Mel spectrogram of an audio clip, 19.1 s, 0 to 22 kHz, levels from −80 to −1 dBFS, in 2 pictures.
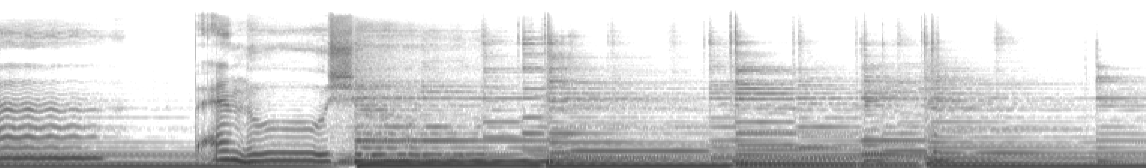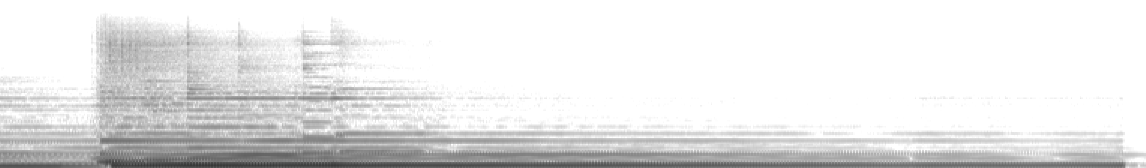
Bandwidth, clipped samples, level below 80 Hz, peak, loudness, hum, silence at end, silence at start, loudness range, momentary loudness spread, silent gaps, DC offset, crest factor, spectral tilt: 15 kHz; under 0.1%; -32 dBFS; -12 dBFS; -28 LUFS; none; 0.15 s; 0 s; 10 LU; 15 LU; none; under 0.1%; 16 dB; -6.5 dB/octave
